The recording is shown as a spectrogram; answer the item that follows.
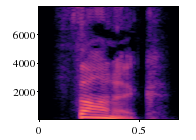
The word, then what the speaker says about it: chthonic: Well, the first C is silent. And not to mention the first H. Whatever. Thonic means having to do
